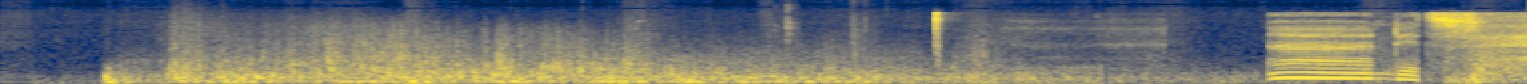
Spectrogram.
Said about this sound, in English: And it's thunder.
